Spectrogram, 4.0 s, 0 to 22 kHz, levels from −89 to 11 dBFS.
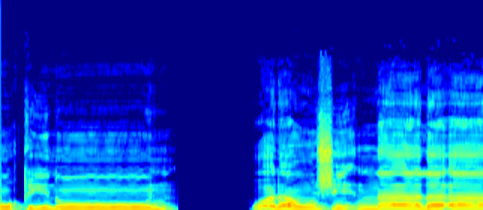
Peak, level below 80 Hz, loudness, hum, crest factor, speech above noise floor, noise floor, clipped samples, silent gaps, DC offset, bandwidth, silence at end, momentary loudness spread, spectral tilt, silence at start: -8 dBFS; -62 dBFS; -23 LUFS; none; 16 dB; over 67 dB; under -90 dBFS; under 0.1%; 1.48-2.07 s; under 0.1%; 15 kHz; 0 s; 6 LU; -4 dB/octave; 0 s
